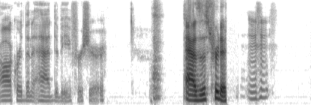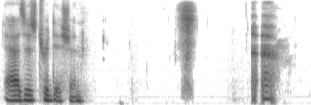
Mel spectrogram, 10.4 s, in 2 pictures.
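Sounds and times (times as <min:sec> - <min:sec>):
speech: 0:00.2 - 0:01.9, 0:02.5 - 0:04.6, 0:05.2 - 0:06.7, 0:08.2 - 0:08.5, 0:09.4 - 0:09.9
person choking on inhaled iced tea: 0:09.4 - 0:09.9.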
